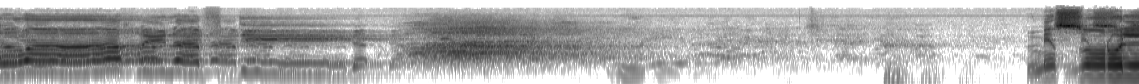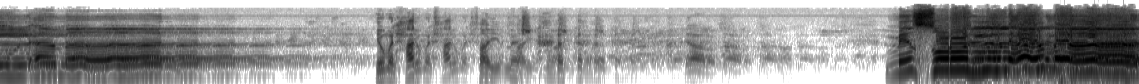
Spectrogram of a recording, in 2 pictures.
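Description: A man chants in a drawn-out, melodic voice through a loudspeaker in a large echoing hall.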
